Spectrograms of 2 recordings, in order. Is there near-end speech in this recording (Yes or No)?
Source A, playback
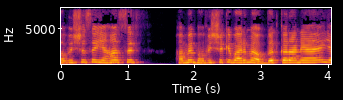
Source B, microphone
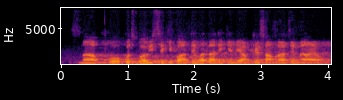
Yes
